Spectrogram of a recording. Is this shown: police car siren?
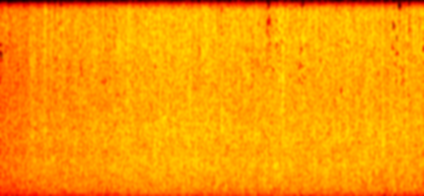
no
